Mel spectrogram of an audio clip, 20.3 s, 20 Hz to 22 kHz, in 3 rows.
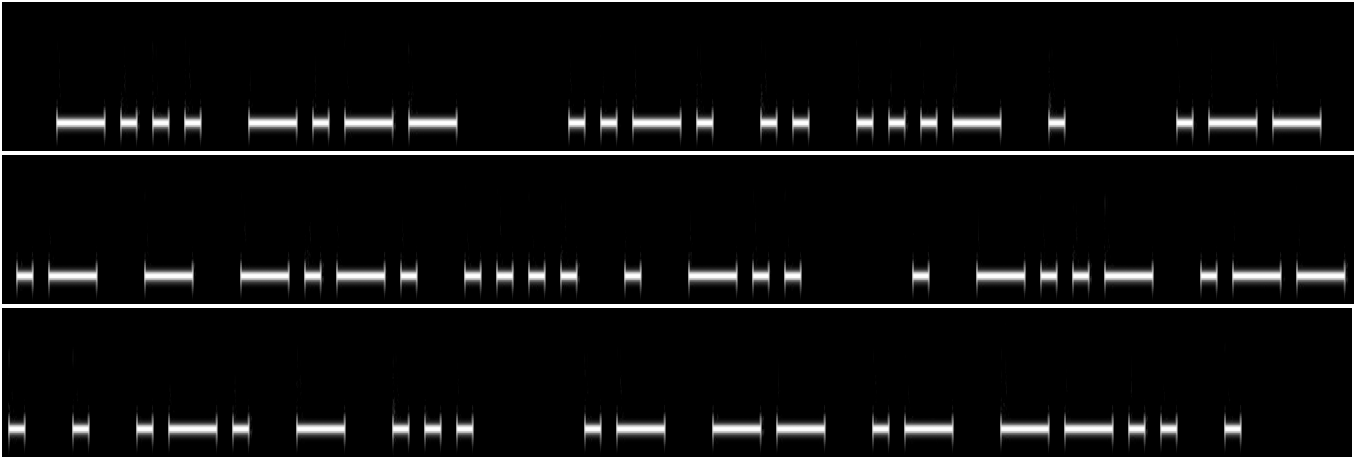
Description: Morse code, heard as a keyed tone, about 15 wpm, 700 Hz. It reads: BY FIVE WATCHED EXPERTS AMAZE
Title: Pangram Challenge v2 - 15wpm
